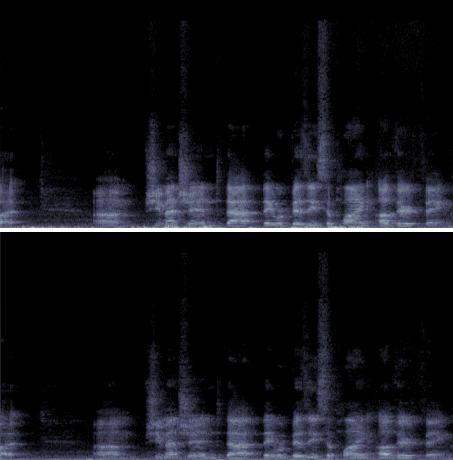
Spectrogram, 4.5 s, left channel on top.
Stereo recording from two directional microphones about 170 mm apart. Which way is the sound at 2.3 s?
10° left (ahead or behind).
